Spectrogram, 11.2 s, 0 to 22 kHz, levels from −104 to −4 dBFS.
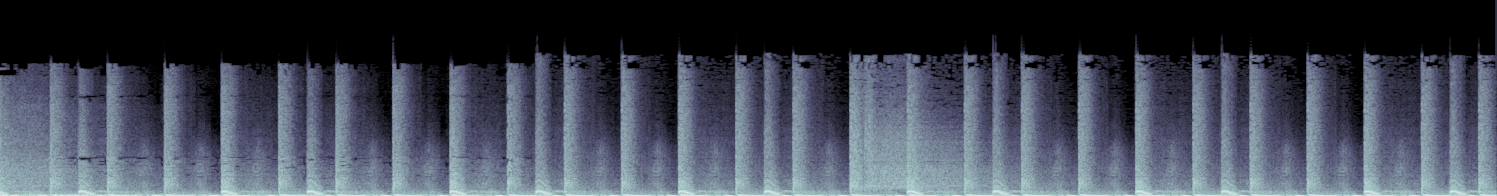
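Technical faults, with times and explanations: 0.0–4.0 s, adaptive stream starting at a low bitrate: thin, synthetic treble and stronger codec artefacts, then a sudden gapless jump in clarity. This fits a player starting near 20 kbit/s HE-AAC before switching to a fuller AAC stream.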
